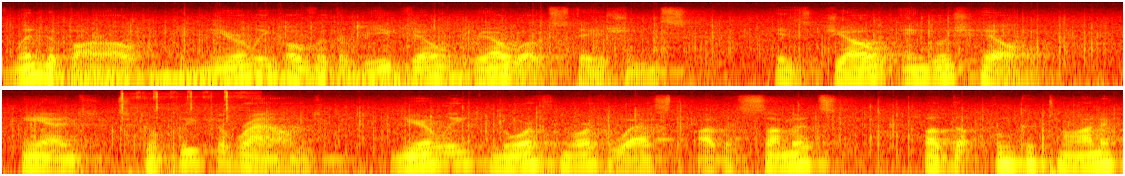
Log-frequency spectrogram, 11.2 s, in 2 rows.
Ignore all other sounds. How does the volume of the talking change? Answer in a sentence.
The volume of the talking stays about the same.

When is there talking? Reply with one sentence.
You can hear the talking from 0.0 to 11.1 s.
